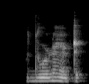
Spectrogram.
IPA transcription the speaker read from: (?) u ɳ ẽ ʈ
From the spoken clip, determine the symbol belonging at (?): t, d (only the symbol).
d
